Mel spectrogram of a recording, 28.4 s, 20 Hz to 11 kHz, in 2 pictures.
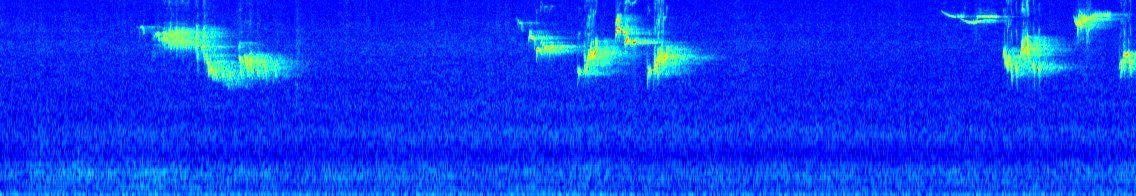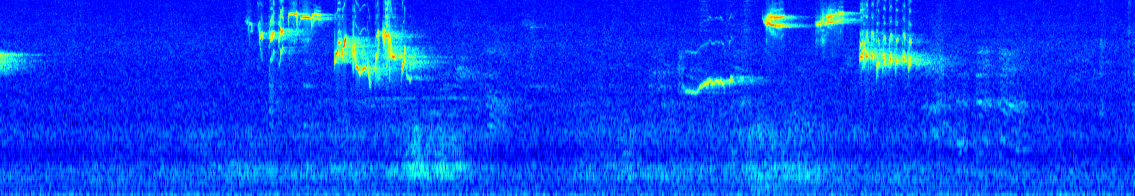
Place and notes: Millbank, Westminster, London, UK - A Robin in a tree.
I just acquired a parabolic reflector and wanted to try recording this Robin I hear everyday at work. It sits in the same tree without fail, every morning and evening. (and sometimes all day) Recorded into mixpre6 with Mikro-Usi
19 February 2019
